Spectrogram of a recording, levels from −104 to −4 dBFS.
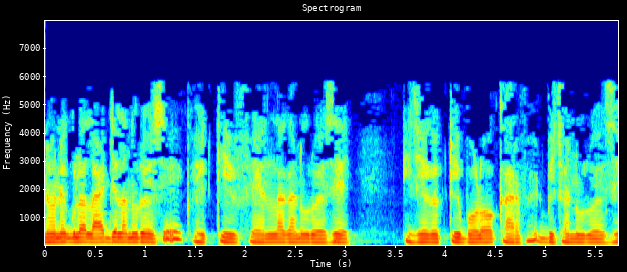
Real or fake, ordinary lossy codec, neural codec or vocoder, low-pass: real; MP3, 24 kbps; none; 7.2 kHz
